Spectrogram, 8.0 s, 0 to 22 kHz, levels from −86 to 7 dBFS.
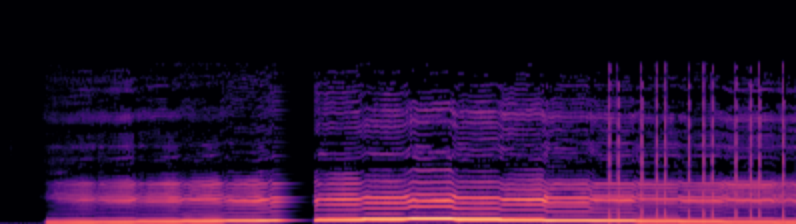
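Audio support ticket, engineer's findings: Long network dropout, 2.75 to 3.16 s. The music is replaced for about 0.38 s by a fading continuation of the preceding sound, with no hard silence. Playback resumes later in the material, with that stretch missing. Likely cause: the network path stalled and the receiver's concealment extended the last audio across the whole gap.

GSM signalling bursts, 6.09 s to the end of the clip. A galloping dit-dit-dit of short 217 Hz buzzes, about 15 dB below the music. Probable component: the analogue input or cable rectifying radio bursts from a nearby 2G handset that is signalling rather than in a call. Fix by moving the phone away or shielding the input.

Short concealed packet loss, 6.76 to 6.79 s, inside the GSM interference. A brief smear of about 20 ms. The jitter buffer or decoder never received that audio in time, so it extrapolated the previous sound and crossfaded back into the real audio.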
